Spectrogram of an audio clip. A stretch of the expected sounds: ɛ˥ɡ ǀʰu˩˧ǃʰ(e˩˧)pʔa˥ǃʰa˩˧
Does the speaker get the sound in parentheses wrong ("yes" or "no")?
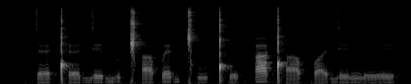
no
